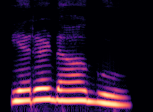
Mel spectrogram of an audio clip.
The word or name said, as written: ಏರಾಟಿಕೆ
